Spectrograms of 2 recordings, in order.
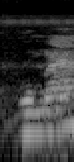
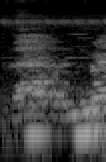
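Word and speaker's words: women: हमारा मैन हो गया वुमैन है यहाँ पर ध्यान से देखो बच्चों वुमैन है तो वीमेन हो गया ठीक है डोंट प्रोनाउंस इट वुमेन ठीक है वीमेन इसको हमेशा क्या प्रोनाउंस किया जाता है वीमेन प्रोनाउंस किया जाता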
